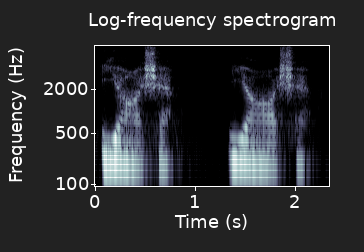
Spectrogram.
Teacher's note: iki qoşa saitin ortasına bir dənə y samiti əlavə olunur. Biz də buna səs artımı deyirik.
